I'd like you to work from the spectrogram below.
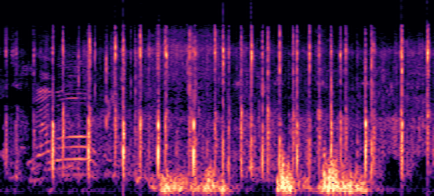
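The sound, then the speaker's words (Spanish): A crowd applauds a recyclers' organization contingent linked to the Latin American and Caribbean Recyclers Network (Red LACRE), steadily throughout, sharp overlapping claps forming a dense, even patter, with a brief voice at the start and murmuring, cheering voices swelling underneath midway. “Un fuerte aplauso.”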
